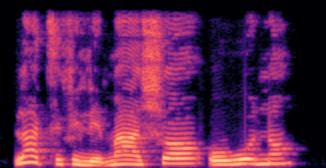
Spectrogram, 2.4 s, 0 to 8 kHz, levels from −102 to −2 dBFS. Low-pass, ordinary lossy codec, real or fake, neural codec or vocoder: 7.2 kHz; none; real; none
